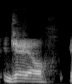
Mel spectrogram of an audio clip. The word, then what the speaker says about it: Gehle: G-E-H-L-E. How do you pronounce that? – Gale, yeah. – Oh, Seth Gale. – Yes, sir. – I would have pronounced it Gailey. Okay, so it's Seth Gale.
